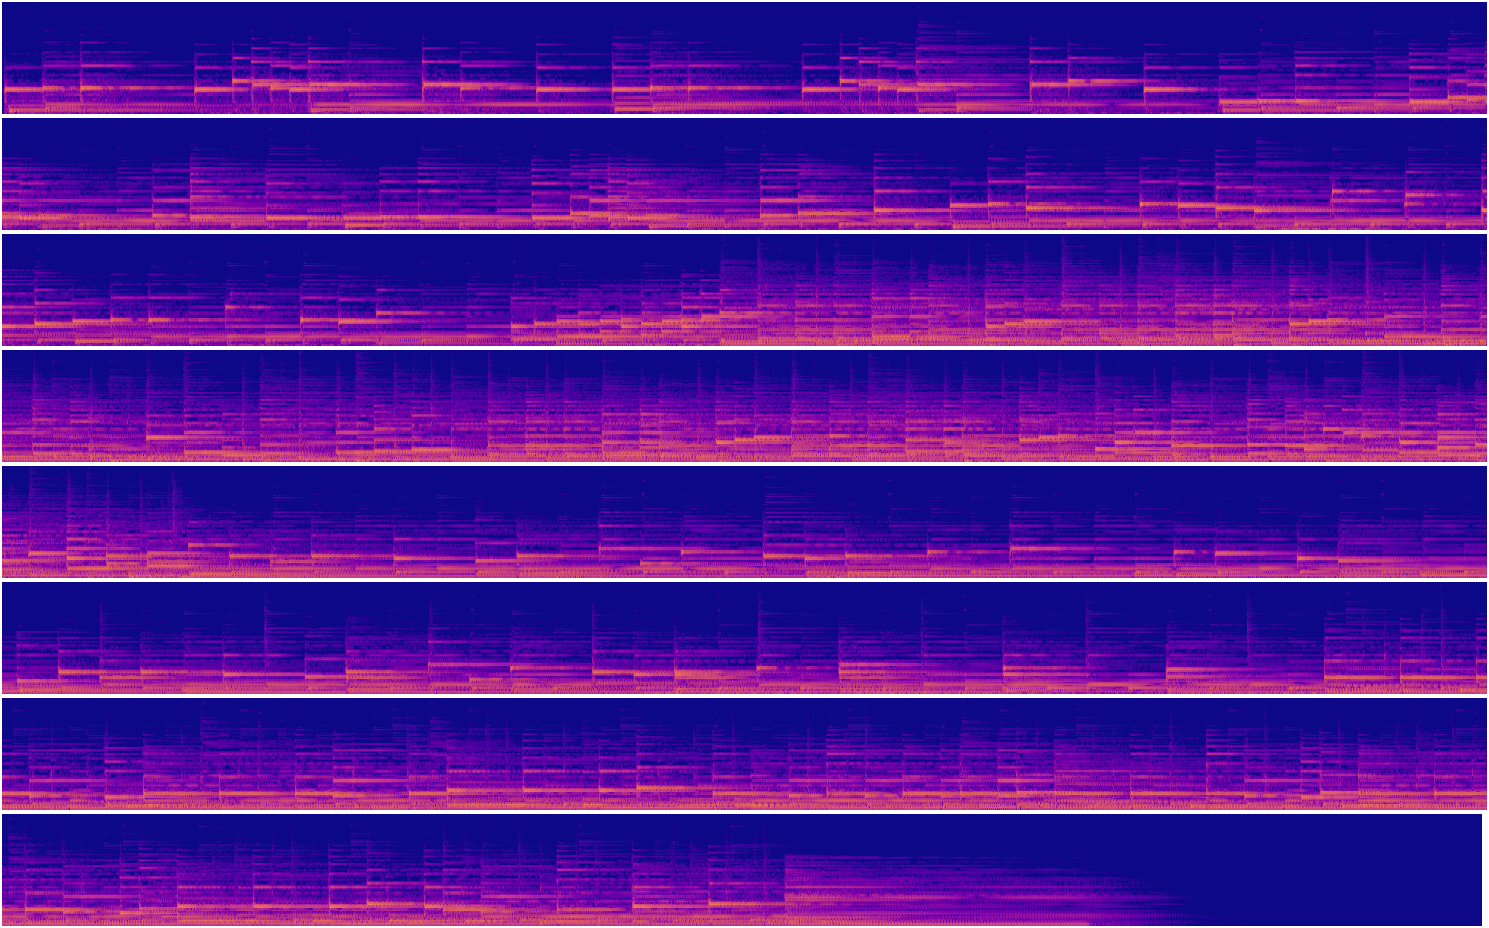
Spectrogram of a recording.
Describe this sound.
Sad Guitar Piano Music
Title: Maybe Tomorrow is Different
Genre: Emotional
I was making theme music of the game and it got rejected lol.
Anime, Drama, Emotional, Guitar, Mood, Music, Piano, Relax, Sad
